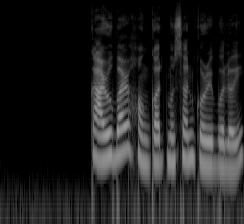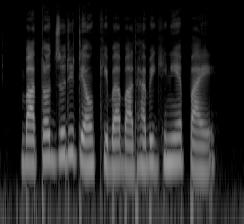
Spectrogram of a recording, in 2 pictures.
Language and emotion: Assamese, neutral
